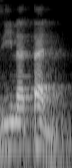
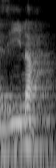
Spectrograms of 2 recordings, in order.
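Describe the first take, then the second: First: The word ends with a full -tan ending. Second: The word stops short on a final h. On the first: "Kalau baca sampai ujung" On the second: "Kalau dimatikan"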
